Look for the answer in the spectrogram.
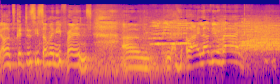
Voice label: fake Spanish accent; KAMALA HARRIS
